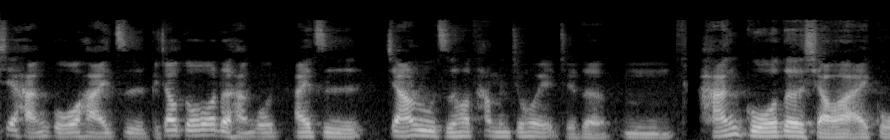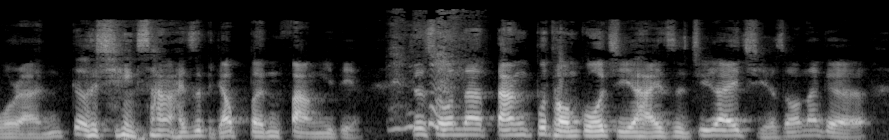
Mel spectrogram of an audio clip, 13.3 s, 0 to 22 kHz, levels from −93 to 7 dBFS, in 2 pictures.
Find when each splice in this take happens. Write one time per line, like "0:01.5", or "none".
0:02.1
0:05.1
